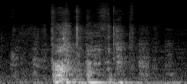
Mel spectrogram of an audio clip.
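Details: Cesar, a pet Labrador Retriever puppy, pants in a short run of two or three breathy, rasping huffs clustered mid-clip, set against a steady low hum and quieter surroundings before and after.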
